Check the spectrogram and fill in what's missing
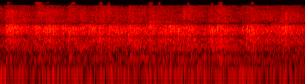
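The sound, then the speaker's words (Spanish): An audience claps hands together as an offering of praise to God, in a steady, continuous burst of applause, many hands blending into a dense wash of sound that holds evenly throughout, with no voices heard. “Dale una ofrenda de palmas al Dios de la gloria.”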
